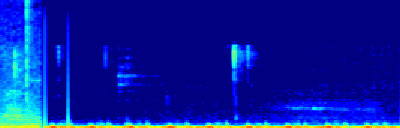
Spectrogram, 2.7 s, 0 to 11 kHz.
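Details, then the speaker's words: Cat: rapid, regular heartbeat about 230 a minute with a soft whooshing murmur between beats, usually loudest at the left or right sternal border; cats may instead have a gallop, thought to be S4. "the murmur is usually loudest right at the left sternal border or the right sternal border and then cats can have either a murmur or they can have a gallop"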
